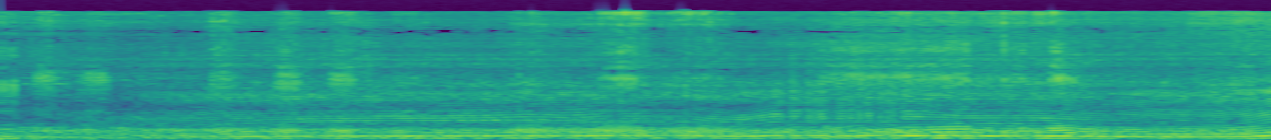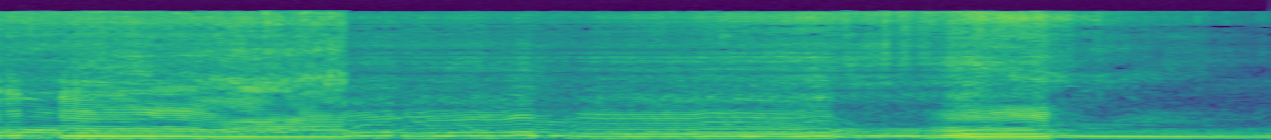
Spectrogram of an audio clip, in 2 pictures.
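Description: A dirt bike engine roars and revs loudly, passing close by.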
